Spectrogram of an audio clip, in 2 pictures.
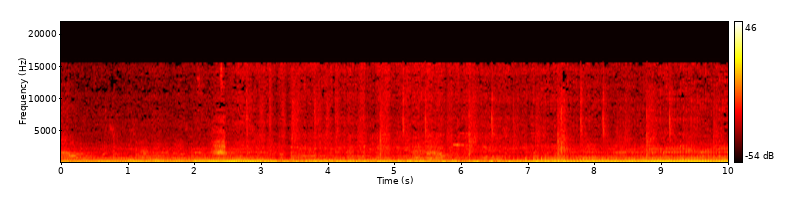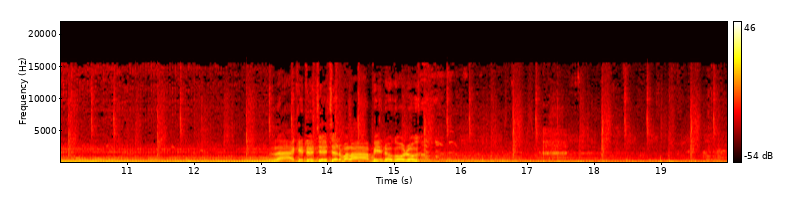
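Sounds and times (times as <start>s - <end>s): engine running steadily: 0.0s - 20.0s
music playing: 0.0s - 20.0s.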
